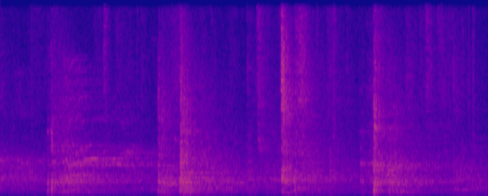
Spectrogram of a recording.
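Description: Tennis ball hits and bounces in a rally: a series of sharp pops about a second apart, each echoing around the indoor hall.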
